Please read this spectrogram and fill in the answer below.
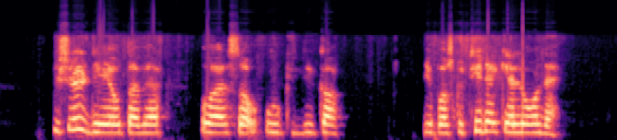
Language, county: Lithuanian, Panevėžys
